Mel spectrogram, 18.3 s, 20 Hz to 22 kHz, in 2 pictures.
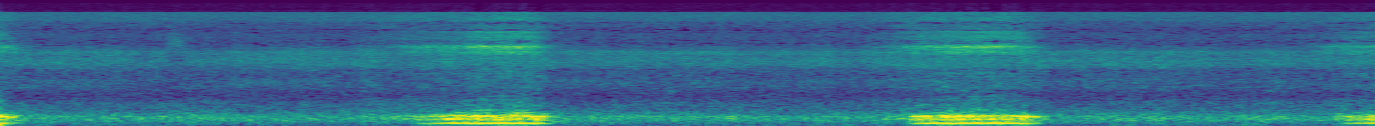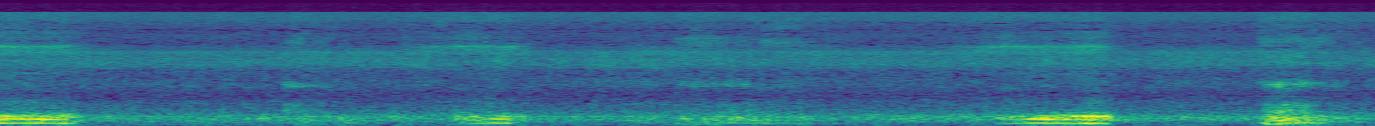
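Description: Rhythmic low rattling snores on each breath in, about 19 a minute, with quiet hiss between: snoring during sleep.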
